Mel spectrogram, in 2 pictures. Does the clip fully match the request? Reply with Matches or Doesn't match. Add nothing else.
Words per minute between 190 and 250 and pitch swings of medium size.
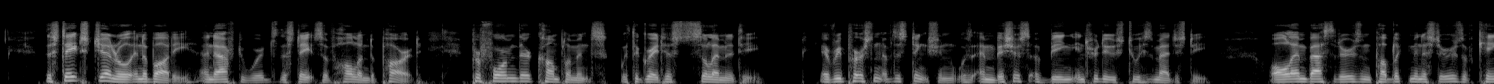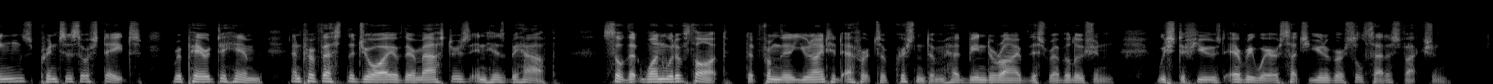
Doesn't match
